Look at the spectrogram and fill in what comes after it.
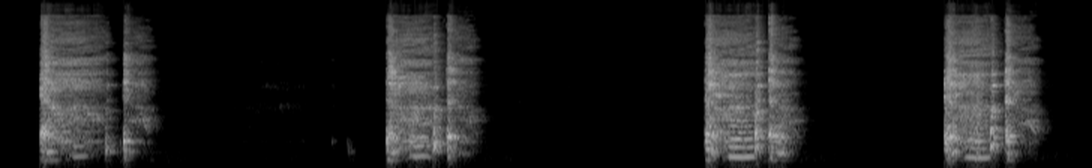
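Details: Four harsh, hoarse cough bouts, each a loud burst followed quickly by a shorter second one, from a sick person whose throaty cough turned barking for the first time; barking cough.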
